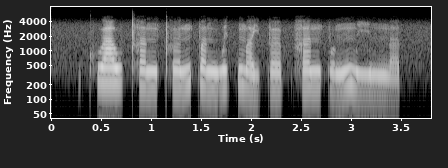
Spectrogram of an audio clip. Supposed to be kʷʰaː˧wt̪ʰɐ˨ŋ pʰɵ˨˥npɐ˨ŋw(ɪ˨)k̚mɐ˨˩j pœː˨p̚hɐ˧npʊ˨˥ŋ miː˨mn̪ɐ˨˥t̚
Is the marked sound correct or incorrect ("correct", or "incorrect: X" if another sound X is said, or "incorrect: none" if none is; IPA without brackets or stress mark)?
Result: incorrect: ɪ˧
